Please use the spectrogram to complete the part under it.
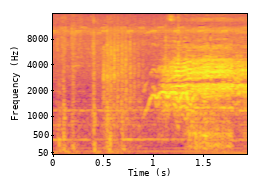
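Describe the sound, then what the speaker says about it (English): A horse in a Viking-era game answers a call with a bright rising whinny, preceded by a few clopping hoof steps, close and fairly clear over a low ambient bed. "Call up my horse"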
